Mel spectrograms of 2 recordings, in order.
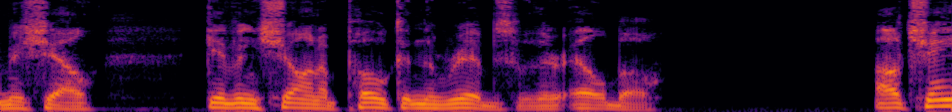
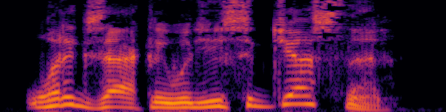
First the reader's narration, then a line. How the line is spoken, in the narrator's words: He asked in an exasperated tone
